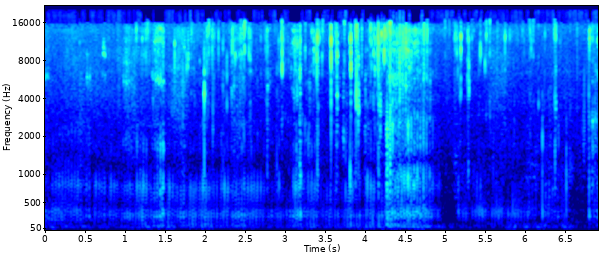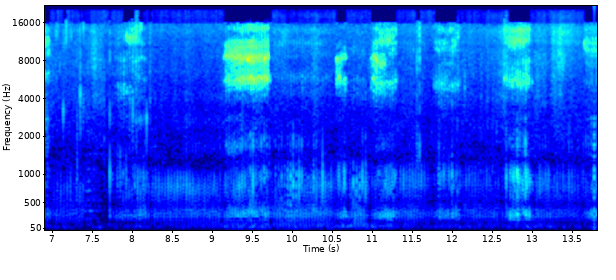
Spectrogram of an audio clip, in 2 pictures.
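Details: Young domestic kitten purring continuously, a dense fast-throbbing rumble that briefly dips mid-way, with occasional crisp rustling bursts as it moves.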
